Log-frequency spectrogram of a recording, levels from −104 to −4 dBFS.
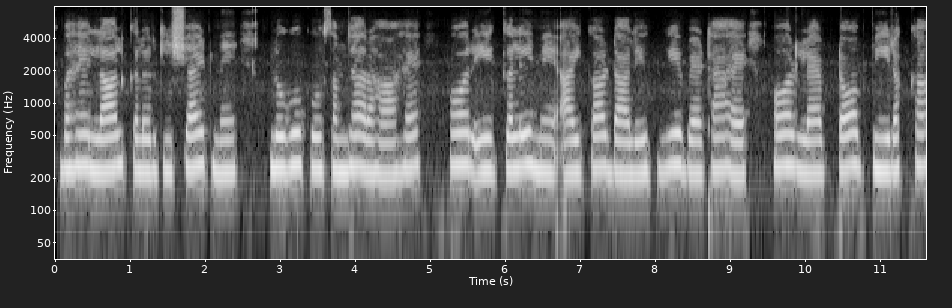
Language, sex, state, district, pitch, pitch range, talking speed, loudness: Hindi, female, Uttar Pradesh, Hamirpur, 235 Hz, 225-250 Hz, 135 wpm, -22 LUFS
